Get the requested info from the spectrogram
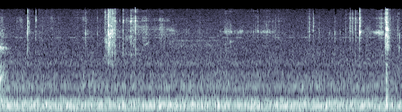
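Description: A few faint clicks and light handling noises of a metal multi-function pen being pulled apart, its inner refill mechanism drawn out of the barrel, over a steady low room hum.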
